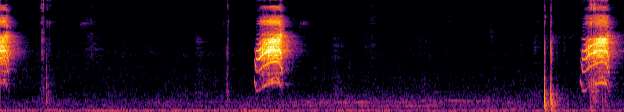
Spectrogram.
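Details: Harsh, nasal, cat-like squawks from an Indian golden oriole, three calls spaced several seconds apart, each short and rasping with a falling tail; a few sharp knocks between them.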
